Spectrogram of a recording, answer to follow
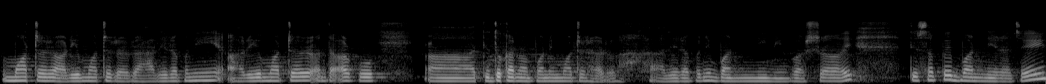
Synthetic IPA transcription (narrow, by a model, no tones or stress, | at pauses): mʌʈʌrɦʌɾujomʌʈʌrɦʌɾuɦaleɾʌpʌniɦʌɾujomʌʈʌrʌ̰nt̪ʌ̰ʔʌ̰rko | t̪jod̪okanmapʌnemʌʈʌrɦʌ̰ɾṵaleɾʌpʌnibʌnːineɡʌrsʰʌɦʌj | t̪josʌbʌjbʌnːeɾʌt͡saĩ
